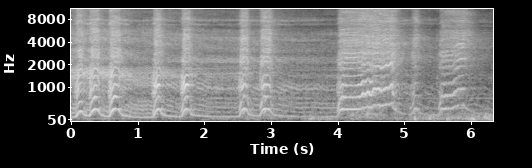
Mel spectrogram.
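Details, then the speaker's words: Traxxas T-Maxx 3.3 nitro RC truck with OS carb: sharp blip then burbly, slightly uneven low idle loading up; low-speed mixture too rich, needs leaning out. "You can hear it loading up a little bit. Might have to lean out that low end a little more."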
